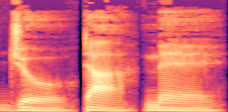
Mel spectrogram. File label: "jotame", concat syllables; Affixing experiment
